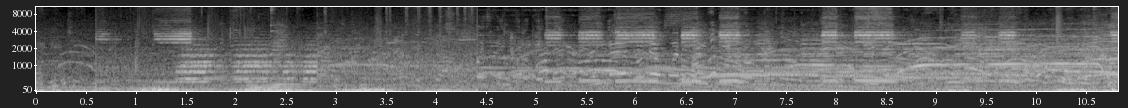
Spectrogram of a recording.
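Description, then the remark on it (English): Car horns toot repeatedly in short bursts and longer blasts over a loud, bustling outdoor crowd of roughly 2,000 people shouting and cheering, with traffic noise and voices mixed throughout. “You can hear cars tooting the horns. The crowds are shouting out.”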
